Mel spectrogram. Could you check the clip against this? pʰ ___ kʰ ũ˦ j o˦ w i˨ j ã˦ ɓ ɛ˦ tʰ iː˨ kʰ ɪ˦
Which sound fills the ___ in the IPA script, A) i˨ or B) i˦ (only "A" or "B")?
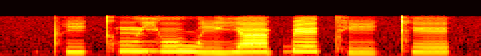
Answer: A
